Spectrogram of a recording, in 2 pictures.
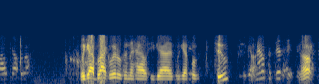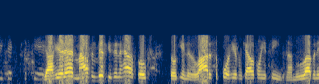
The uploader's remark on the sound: Note: There were a few technical difficulties with his phone.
